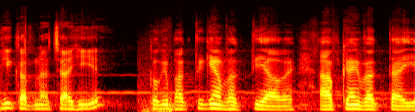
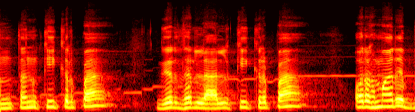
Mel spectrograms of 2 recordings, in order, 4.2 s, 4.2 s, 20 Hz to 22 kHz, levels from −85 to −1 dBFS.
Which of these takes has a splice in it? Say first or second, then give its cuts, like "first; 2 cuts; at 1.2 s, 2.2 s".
first; 1 cut; at 1.4 s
